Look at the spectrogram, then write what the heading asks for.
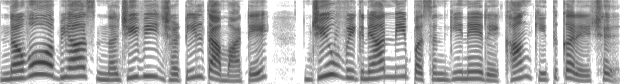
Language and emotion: Gujarati, neutral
